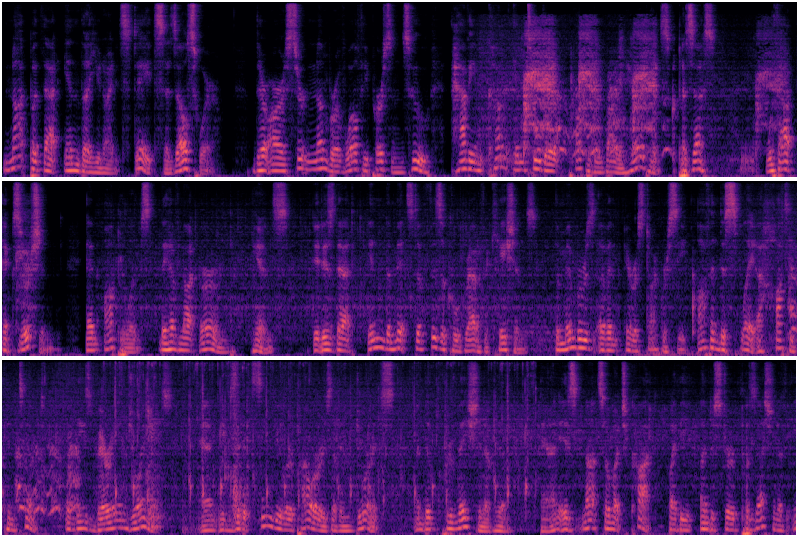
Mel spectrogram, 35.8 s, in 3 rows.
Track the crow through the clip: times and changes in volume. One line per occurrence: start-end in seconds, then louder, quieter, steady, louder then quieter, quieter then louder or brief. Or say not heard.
7.0-12.5 quieter then louder.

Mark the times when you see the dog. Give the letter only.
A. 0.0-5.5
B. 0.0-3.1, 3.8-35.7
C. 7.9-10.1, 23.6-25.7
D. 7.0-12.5
C.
